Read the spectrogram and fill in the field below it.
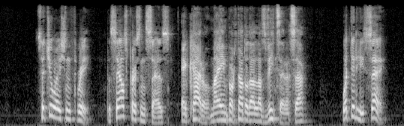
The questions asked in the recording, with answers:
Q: What did he say?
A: It's expensive, but it's imported from Switzerland, you know.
